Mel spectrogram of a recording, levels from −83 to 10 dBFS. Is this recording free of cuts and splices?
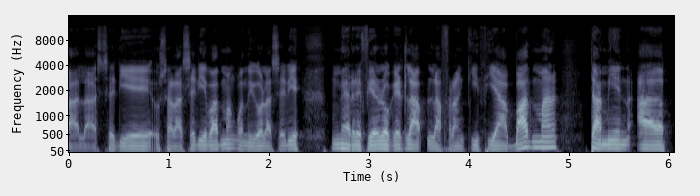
yes; 0 cuts

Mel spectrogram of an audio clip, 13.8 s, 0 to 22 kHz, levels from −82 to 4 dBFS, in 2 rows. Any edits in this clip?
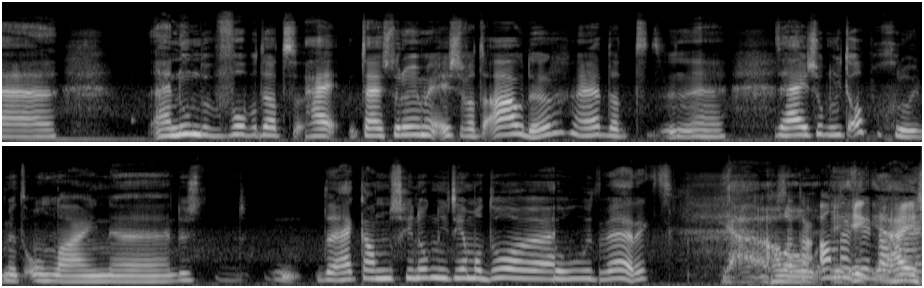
yes; 6 cuts; at 1.1 s, 1.9 s, 2.3 s, 5.8 s, 11.0 s, 11.4 s

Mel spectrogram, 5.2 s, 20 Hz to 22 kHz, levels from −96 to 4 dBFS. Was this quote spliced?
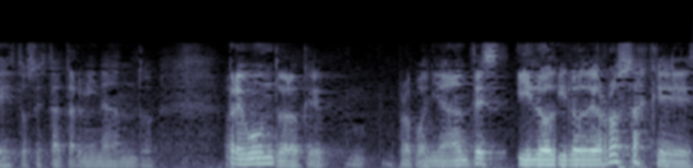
yes; 4 cuts; at 1.7 s, 2.1 s, 3.8 s, 4.2 s

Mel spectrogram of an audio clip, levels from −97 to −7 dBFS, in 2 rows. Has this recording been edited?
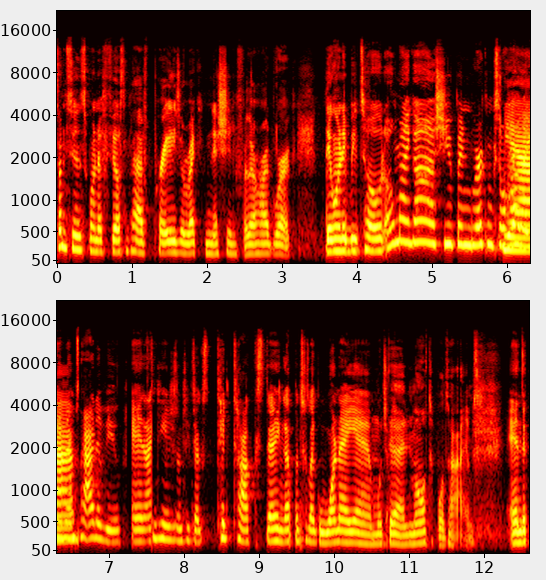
yes; 4 cuts; at 6.6 s, 7.2 s, 7.6 s, 10.7 s

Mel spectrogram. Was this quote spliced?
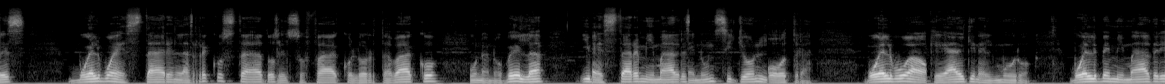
yes; 8 cuts; at 1.9 s, 2.8 s, 4.7 s, 5.9 s, 6.9 s, 7.7 s, 9.3 s, 9.8 s

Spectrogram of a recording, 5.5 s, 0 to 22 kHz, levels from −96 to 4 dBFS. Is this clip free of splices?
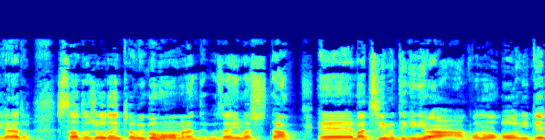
no; 1 cut; at 3.1 s

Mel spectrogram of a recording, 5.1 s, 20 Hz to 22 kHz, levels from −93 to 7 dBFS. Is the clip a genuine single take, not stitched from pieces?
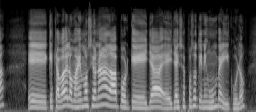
yes; 0 cuts

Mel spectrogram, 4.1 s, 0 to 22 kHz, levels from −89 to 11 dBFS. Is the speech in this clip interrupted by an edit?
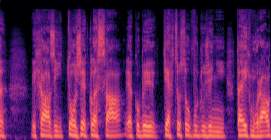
no; 0 cuts

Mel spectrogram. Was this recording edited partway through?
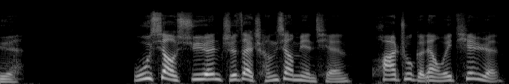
yes; 1 cut; at 3.6 s

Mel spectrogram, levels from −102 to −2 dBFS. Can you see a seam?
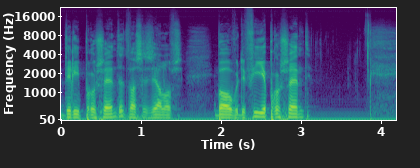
yes; 2 cuts; at 1.0 s, 1.9 s

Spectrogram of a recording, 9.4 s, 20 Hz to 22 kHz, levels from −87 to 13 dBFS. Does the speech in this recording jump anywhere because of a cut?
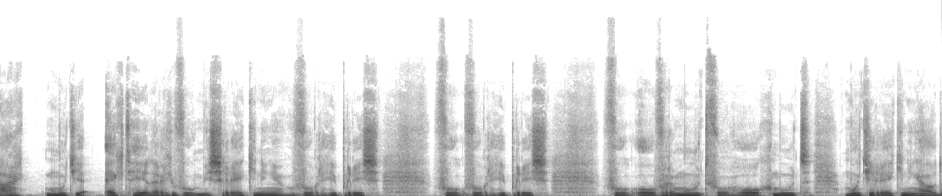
yes; 2 cuts; at 1.7 s, 4.7 s

